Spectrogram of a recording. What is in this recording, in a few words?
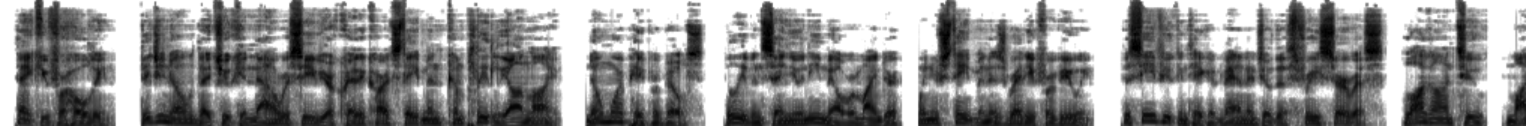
Telephone Greeting VO Samples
